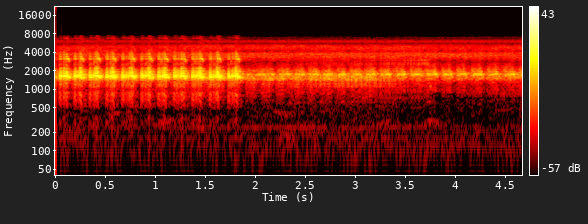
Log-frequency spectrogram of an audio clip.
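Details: Frog giving a rapid train of loud, harmonically rich pulsed notes for about two seconds. A softer, steadier pulsing call continues underneath to the end.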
